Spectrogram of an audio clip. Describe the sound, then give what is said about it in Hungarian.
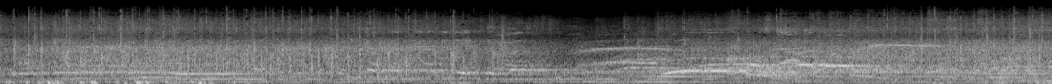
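A crowd applauds in a steady, dense wash of clapping that keeps going without a break, with scattered voices and a few rising whistles or cheers cutting through partway in. “Nagy tapsot megyünk.”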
